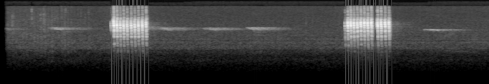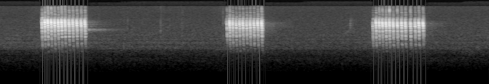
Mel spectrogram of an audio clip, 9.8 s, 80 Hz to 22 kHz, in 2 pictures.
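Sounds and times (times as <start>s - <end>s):
Eurasian wren calling in rapid ticking rattles, Troglodytes troglodytes: 0.5s - 2.7s, 3.4s - 4.4s, 5.3s - 5.9s, 7.1s - 7.6s, 8.4s - 9.2s.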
